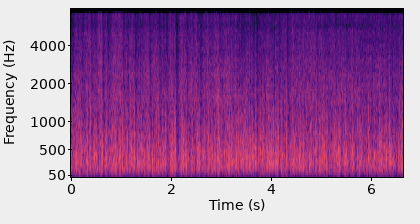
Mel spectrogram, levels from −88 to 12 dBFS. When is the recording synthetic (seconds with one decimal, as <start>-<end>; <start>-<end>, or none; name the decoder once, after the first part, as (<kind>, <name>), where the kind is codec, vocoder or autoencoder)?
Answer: 0.0-0.6 (vocoder, Vocos); 1.4-6.6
